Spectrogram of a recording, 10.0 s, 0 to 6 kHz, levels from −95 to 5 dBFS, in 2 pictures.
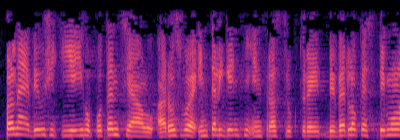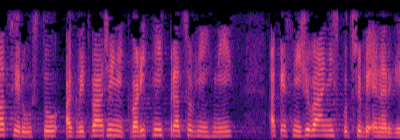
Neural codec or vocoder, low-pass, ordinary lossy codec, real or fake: none; 5.4 kHz; none; real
